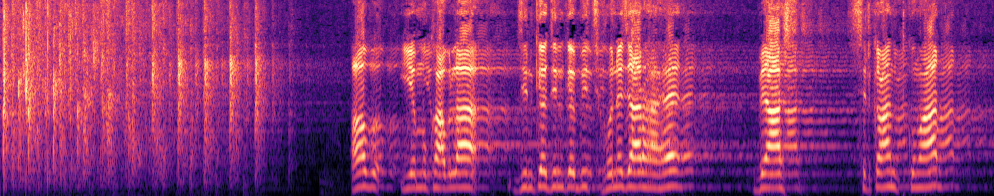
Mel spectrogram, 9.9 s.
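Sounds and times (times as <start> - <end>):
audience clapping in welcome: 0.0 - 3.0
speech: 3.5 - 9.7.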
